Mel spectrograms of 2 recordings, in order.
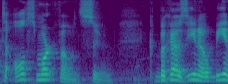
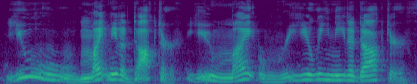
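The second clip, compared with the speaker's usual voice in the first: slow deadpan; slower than usual. Real, not acted.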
